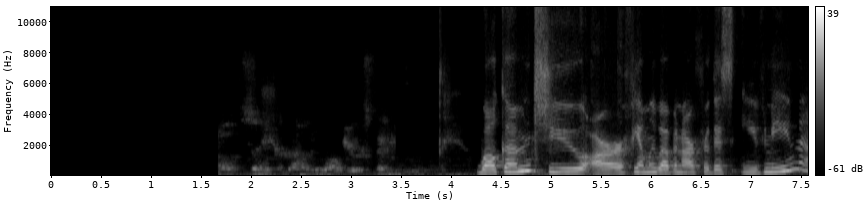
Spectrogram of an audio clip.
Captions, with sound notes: [ Background Conversation ] >> Welcome to our family webinar for this evening.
